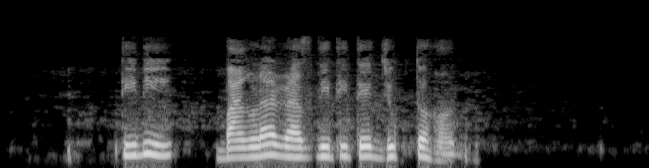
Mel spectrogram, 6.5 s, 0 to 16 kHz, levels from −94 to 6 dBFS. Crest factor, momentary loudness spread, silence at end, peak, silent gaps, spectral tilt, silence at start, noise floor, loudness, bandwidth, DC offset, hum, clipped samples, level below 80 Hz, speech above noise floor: 16 dB; 11 LU; 1.85 s; -2 dBFS; none; -8 dB/octave; 0.65 s; -77 dBFS; -17 LUFS; 7.2 kHz; under 0.1%; none; under 0.1%; -60 dBFS; 61 dB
